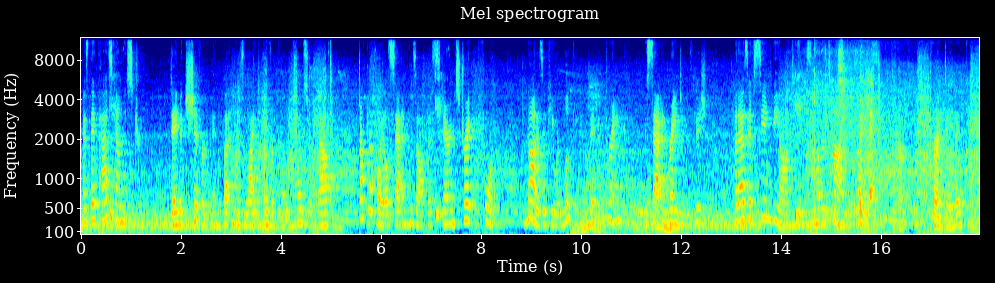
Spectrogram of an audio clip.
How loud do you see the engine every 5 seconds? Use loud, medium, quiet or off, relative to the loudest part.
loud, medium, loud, loud.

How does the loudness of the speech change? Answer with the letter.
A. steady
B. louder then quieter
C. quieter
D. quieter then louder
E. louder
A.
